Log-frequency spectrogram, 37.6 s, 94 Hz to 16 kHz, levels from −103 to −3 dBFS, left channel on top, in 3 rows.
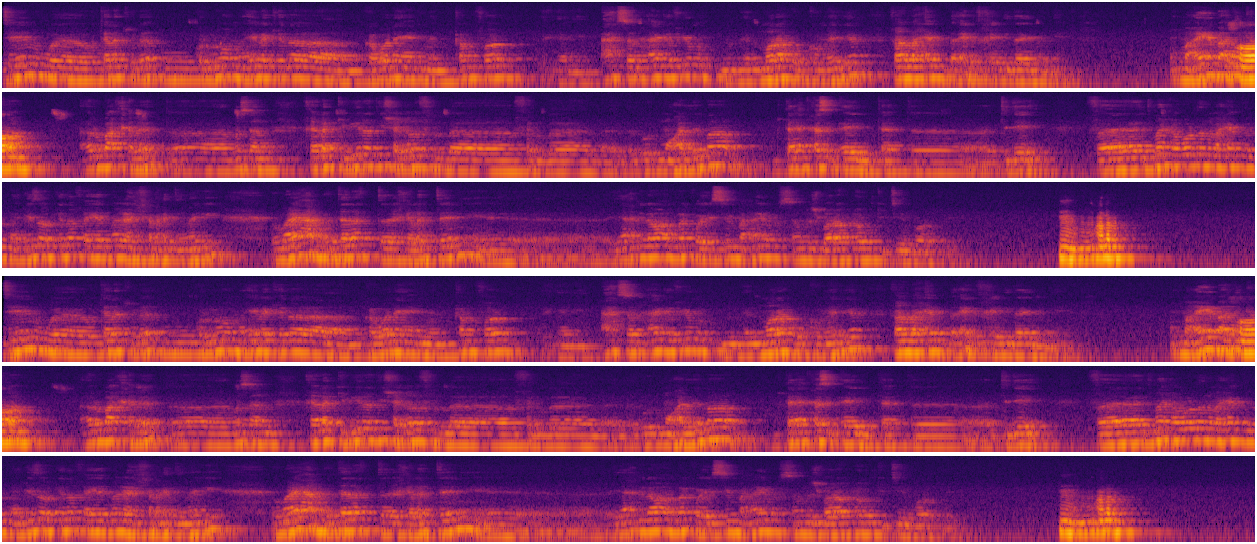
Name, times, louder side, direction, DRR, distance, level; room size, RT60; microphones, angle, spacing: voice 1, 0.0-8.6 8.9-10.6 11.7-12.7 13.3-19.9 20.2-22.9 23.4-34.6, right 1 dB, 25° left, -4 dB, 3.0 m, -37 dB
voice 2, 12.3-12.8 35.6-36.2, left 5 dB, 65° left, 12 dB, 0.5 m, -25 dB
7.3 x 3.9 x 5.6 m, 0.65 s
head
